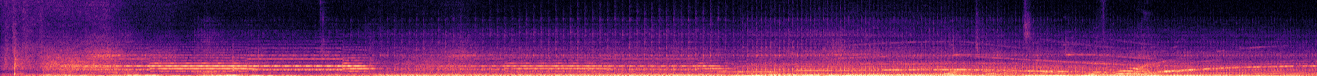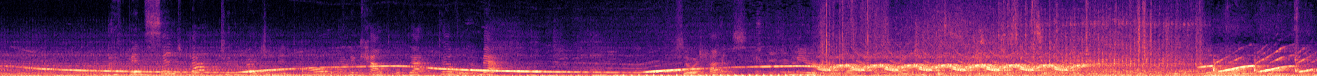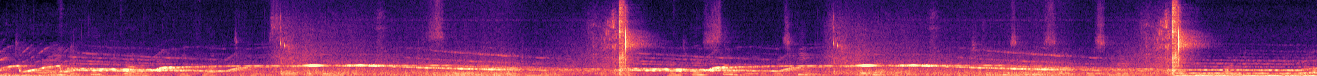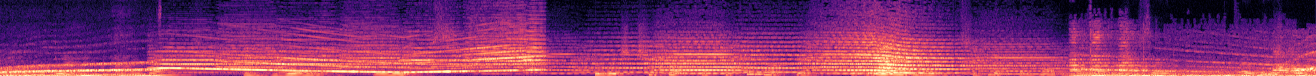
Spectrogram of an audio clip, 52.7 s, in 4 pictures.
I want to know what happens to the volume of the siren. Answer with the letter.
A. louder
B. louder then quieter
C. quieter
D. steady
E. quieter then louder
A.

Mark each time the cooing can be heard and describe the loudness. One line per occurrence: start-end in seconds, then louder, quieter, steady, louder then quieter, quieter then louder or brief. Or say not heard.
not heard.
